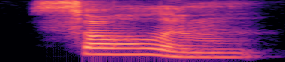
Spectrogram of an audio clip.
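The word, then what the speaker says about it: solemn: вже всі зможете прочитати солимо солим N не читається наразі в нас лишається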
